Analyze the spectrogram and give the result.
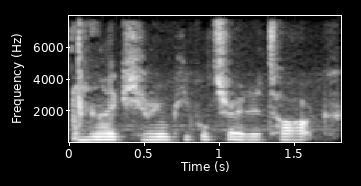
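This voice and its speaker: A woman's voice: mid-range voice, completely flat delivery, a little fast, warm tone, slight background noise, poor audio. A young woman vlogging at home, rambling casually with a giggle, sniffly from sneezing. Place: at home in front of a screen.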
